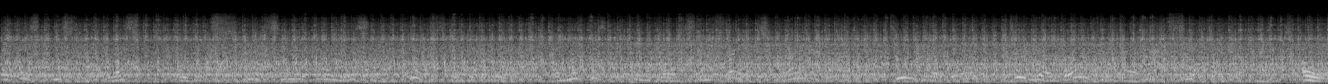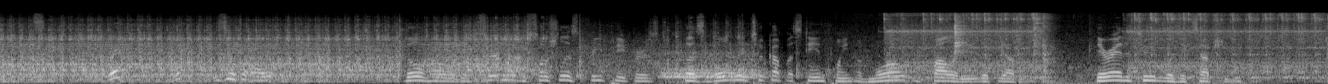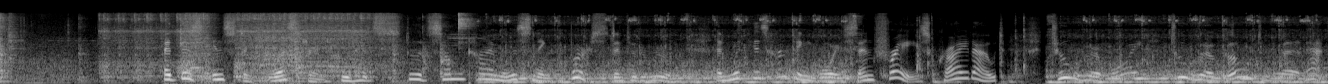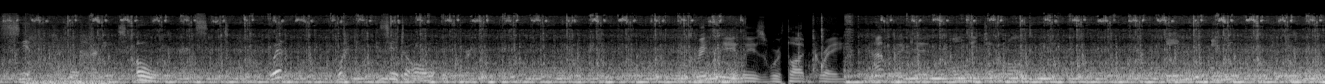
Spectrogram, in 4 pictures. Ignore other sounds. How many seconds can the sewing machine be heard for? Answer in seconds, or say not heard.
53 s.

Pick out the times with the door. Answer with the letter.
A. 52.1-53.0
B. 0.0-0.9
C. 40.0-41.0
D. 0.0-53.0
C.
